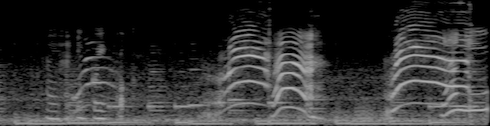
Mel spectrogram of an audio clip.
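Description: Domestic cat meowing in a chatty run of calls, each rising and then falling in pitch. There is a quieter meow about a second in, two in quick succession around the middle, and a longer one near the end.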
